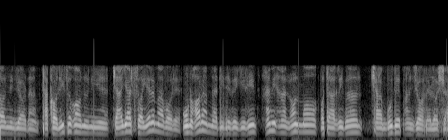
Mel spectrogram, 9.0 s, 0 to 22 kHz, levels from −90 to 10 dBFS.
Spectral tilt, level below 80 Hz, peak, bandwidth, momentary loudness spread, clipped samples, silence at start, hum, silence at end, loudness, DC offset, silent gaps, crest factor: -4.5 dB/octave; -72 dBFS; -8 dBFS; 4 kHz; 5 LU; under 0.1%; 0 s; none; 0 s; -25 LUFS; under 0.1%; none; 16 dB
